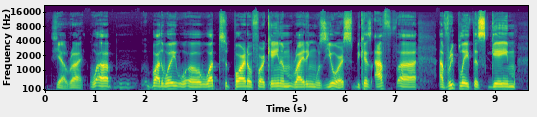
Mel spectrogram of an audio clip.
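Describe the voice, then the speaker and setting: Very slowly and with fairly even intonation, a man with a Russian accent talks at medium pitch on a very clean recording with a silent background. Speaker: podcast host. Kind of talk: casual chat. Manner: halting.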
